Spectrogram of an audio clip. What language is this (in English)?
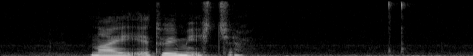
Faroese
